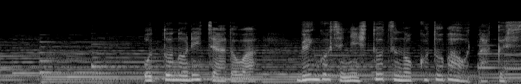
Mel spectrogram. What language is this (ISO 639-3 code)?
jpn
